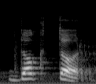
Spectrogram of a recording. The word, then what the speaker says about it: doctor: this case o perfect now put the emphasis in the second syllable tor for example i have a doctor's appointment later tengo una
